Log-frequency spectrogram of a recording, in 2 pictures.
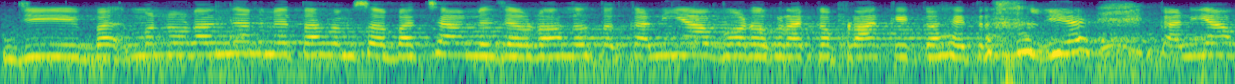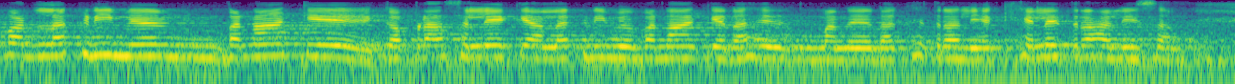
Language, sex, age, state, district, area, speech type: Maithili, female, 60+, Bihar, Supaul, urban, spontaneous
